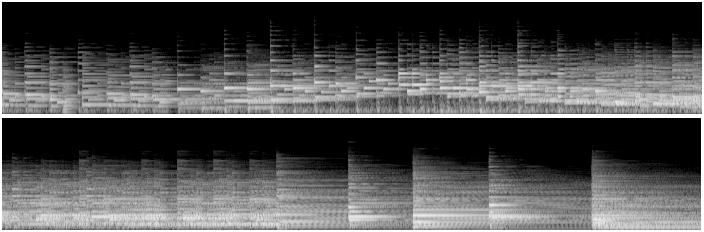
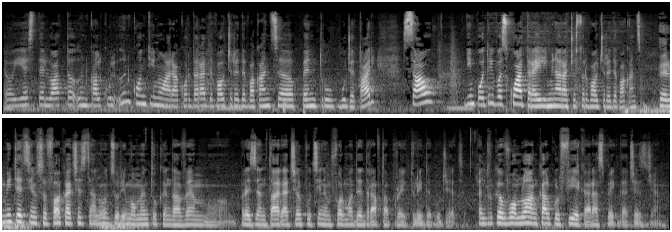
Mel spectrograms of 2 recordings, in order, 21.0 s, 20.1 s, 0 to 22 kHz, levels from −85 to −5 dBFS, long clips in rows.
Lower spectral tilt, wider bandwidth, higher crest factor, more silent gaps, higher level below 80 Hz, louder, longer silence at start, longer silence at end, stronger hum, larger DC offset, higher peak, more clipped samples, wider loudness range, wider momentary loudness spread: first, -9 dB/octave vs -4 dB/octave; second, 6.6 kHz vs 16 kHz; second, 18 dB vs 24 dB; neither; first, -40 dBFS vs -50 dBFS; first, -20 LUFS vs -25 LUFS; about the same, 0 s vs 0 s; about the same, 0 s vs 0.05 s; neither; neither; about the same, -2 dBFS vs -2 dBFS; neither; second, 5 LU vs 8 LU; second, 10 LU vs 14 LU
